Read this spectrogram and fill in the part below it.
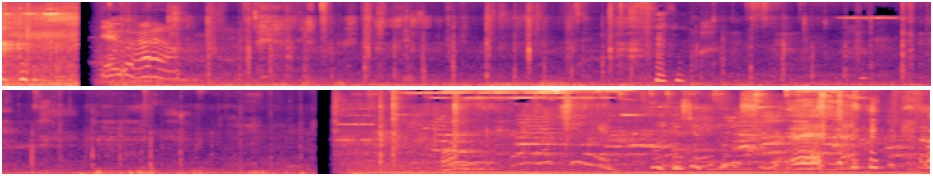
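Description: A young child babbles close by.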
